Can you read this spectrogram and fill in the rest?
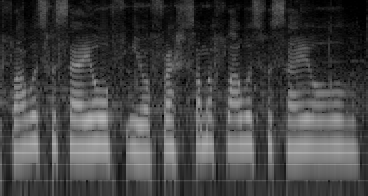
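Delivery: high street seller's call, flowers for sale. Acted. Flower girl calling to passers-by in the square, high and bright. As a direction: sing it out like a market flower girl. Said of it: "calling out saying".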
